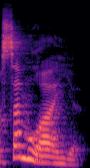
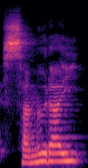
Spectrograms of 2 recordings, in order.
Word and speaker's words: samouraï: circonflexe ni rien un samouraï en japonais samurï Samur nous on dit samouraï du coup on va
